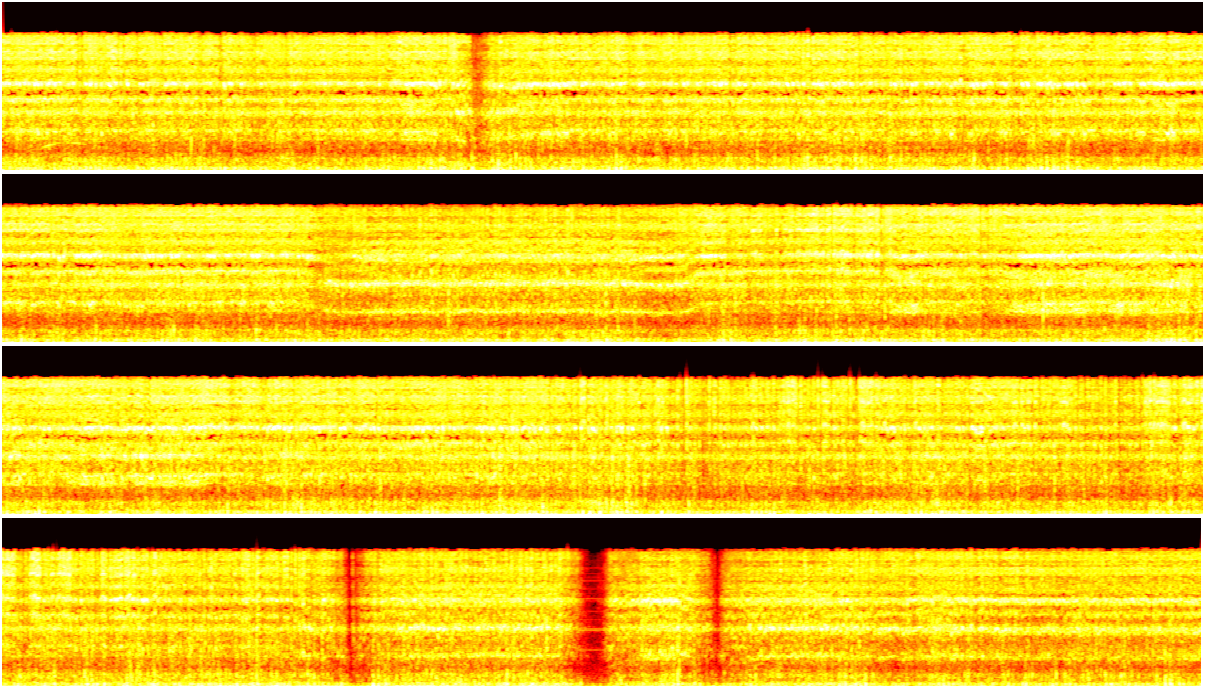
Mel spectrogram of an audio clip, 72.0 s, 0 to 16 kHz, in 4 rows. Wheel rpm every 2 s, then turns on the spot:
230, 230, 230, 180, 210, 230, 230, 230, 230, 230, 230, 210, 160, 160, 200, 230, 220, 220, 220, 210, 220, 220, 230, 230, 240, 230, 230, 230, 230, 150, 150, 120, 110, 160, 170, 160.
none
